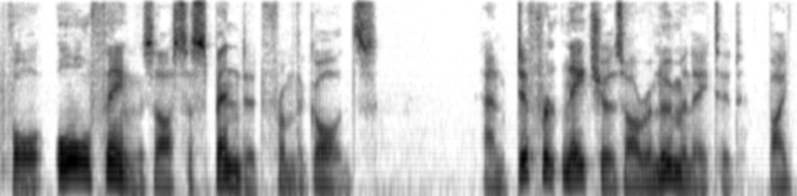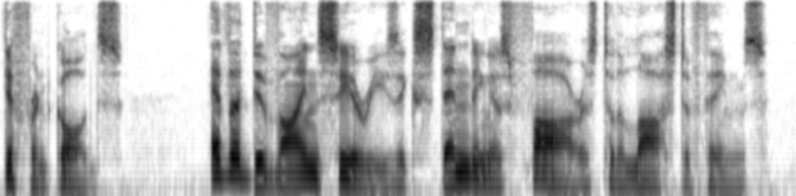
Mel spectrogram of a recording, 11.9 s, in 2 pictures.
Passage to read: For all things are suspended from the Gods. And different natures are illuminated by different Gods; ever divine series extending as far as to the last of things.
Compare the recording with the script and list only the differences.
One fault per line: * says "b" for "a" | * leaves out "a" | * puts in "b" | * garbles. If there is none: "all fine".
all fine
